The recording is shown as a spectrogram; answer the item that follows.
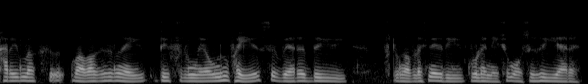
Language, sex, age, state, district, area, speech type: Bodo, female, 30-45, Assam, Baksa, rural, spontaneous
